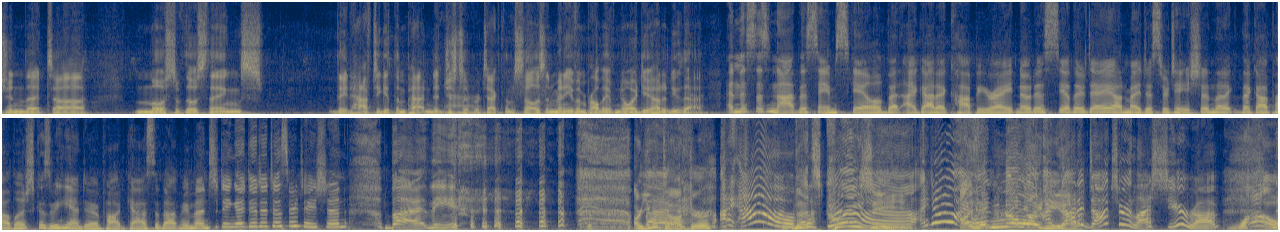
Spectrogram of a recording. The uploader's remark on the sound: Live from EntreFEST in Iowa City!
